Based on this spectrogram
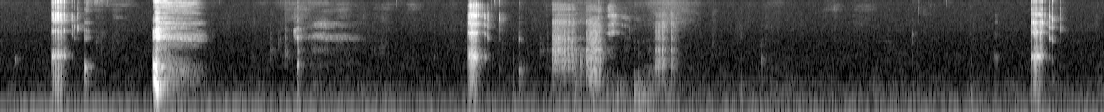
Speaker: Okay, goodbye. I can't stop burping.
